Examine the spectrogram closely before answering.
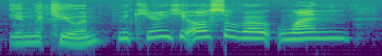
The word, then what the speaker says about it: McEwan: Ian McEwan.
